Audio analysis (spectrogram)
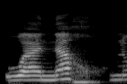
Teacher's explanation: make sure کہ آپ کا واو کا مخرج وی سے ادا نہ ہو · واو کا مخرج وی سے ادا نہ ہو، نہیں ہے، ونخل، نون آپ کا لائٹ ہے، لام بھی لائٹ ہے، خا آپ کا پر پڑا جائے گا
